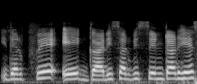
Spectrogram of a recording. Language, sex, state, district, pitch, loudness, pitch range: Hindi, female, Uttar Pradesh, Deoria, 260 Hz, -14 LUFS, 240-270 Hz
